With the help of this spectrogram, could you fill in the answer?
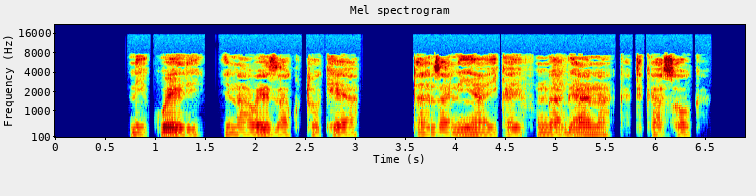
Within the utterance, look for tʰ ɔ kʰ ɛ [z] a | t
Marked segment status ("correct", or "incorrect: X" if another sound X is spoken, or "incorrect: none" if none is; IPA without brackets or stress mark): incorrect: none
